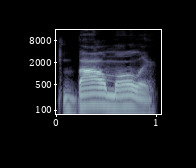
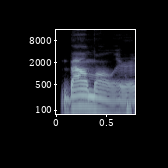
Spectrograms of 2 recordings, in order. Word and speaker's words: Baumüller: It's Joby Baumüller. Baumüller is how you pronounce it, but Baumüller in that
